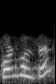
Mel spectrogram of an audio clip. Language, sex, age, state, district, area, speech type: Marathi, female, 30-45, Maharashtra, Buldhana, urban, conversation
